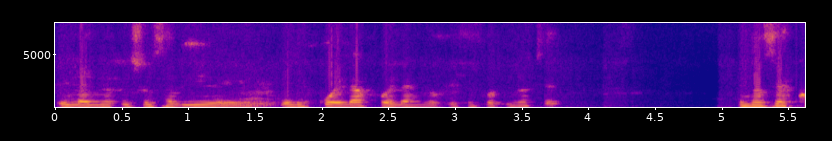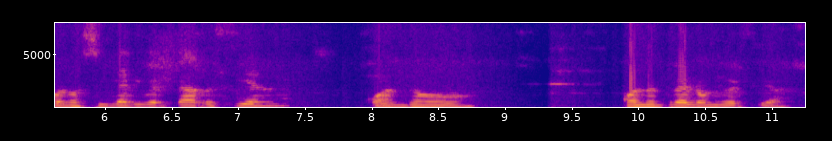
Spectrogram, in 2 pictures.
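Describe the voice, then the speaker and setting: Slow gravelly woman from Chile, tinny sound. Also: lowish voice, steady tone. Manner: reflective, hesitant with many fillers. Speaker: panelist. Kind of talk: panel discussion. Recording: tinny lo-fi sound, faint noise.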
